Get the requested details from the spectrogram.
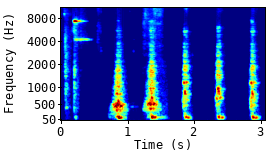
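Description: A female dog barks about six times in a steady rhythm, short sharp woofs spaced roughly half a second apart, with a brief high squeak at the start.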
